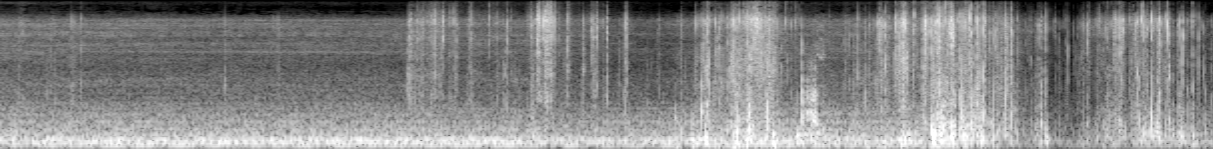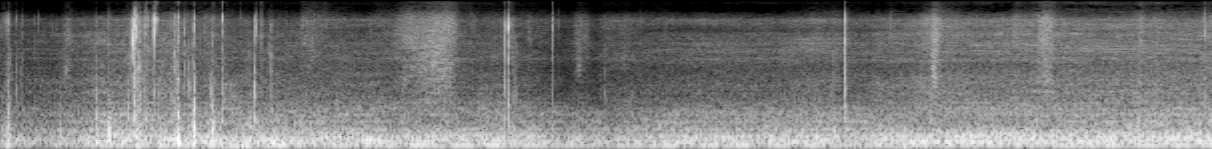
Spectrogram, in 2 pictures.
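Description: Irregular rustling, crinkling and scraping over a steady low hum, busiest from a few seconds in until about halfway through, with a few sharp ticks later.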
